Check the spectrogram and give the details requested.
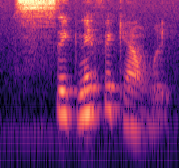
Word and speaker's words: significantly: The next word is significantly. Significantly. Okay, look at the pronunciation. Significantly. Significantly. So a stress is on the second syllable, and it would be significantly.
